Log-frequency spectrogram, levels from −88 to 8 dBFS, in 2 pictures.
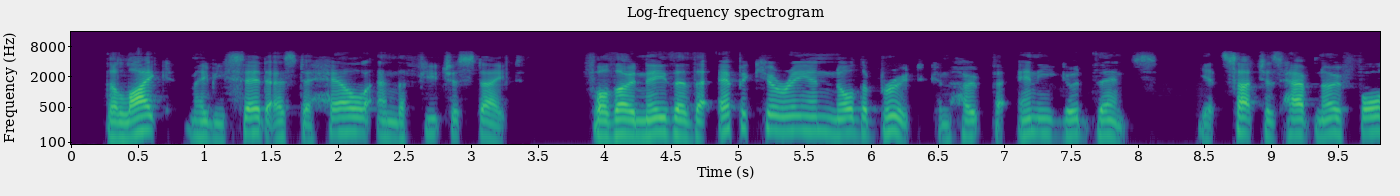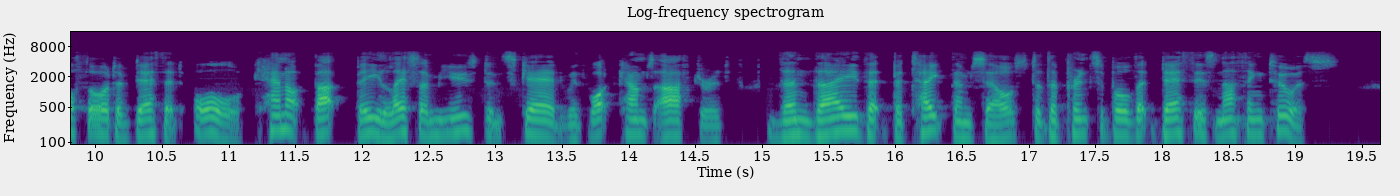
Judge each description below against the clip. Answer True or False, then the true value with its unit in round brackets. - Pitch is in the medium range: True (145 Hz)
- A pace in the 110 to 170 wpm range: False (190 wpm)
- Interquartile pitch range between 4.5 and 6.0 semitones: False (2.5 semitones)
